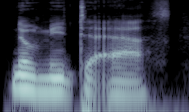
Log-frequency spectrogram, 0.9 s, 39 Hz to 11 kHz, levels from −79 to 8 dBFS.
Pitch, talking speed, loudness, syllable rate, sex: 100 Hz, 255 wpm, -19 LUFS, 4.9 syllables/s, male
